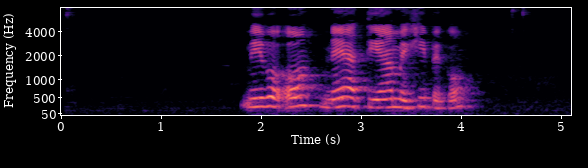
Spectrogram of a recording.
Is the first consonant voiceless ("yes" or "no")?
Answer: no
